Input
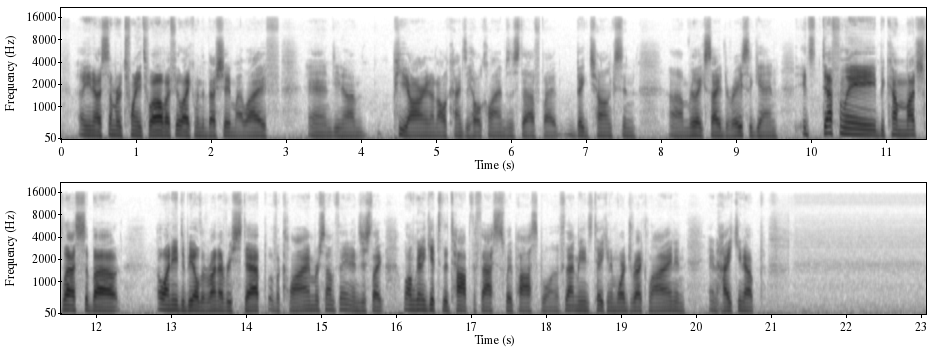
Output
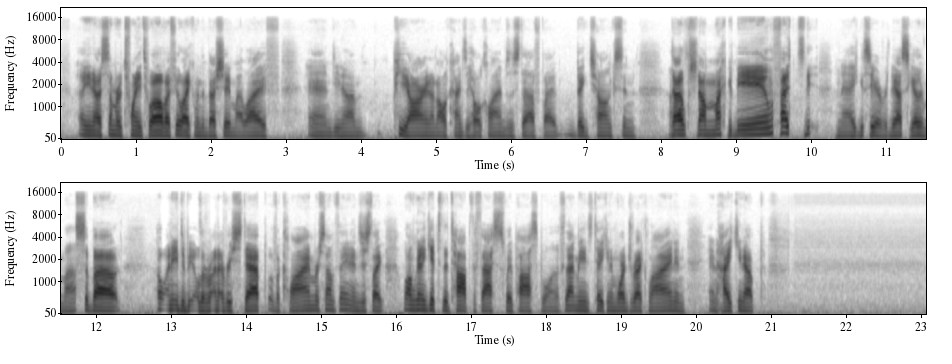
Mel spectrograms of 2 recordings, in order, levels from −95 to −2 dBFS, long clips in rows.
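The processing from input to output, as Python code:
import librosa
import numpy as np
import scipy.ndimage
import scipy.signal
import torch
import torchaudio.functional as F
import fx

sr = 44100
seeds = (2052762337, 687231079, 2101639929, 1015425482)

y = fx.over_compress(x, sr, threshold_db=-23.0, ratio=-0.5, at=(12.26, 13.7), fade=0.02)
y = fx.edit(y, sr, fx.reverse_span(start_s=8.14, length_s=3.59), tone=tone)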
